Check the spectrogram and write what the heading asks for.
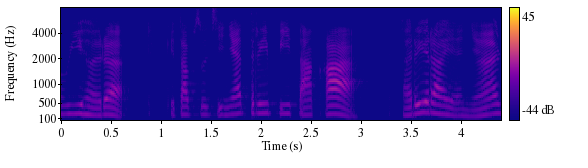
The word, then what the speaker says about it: Vihara: ibadahnya namanya Vihara tapi biar tulisannya itu aslinya Vihara Tapi bacanya Wihara kitab sucinya Tripitaka hari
